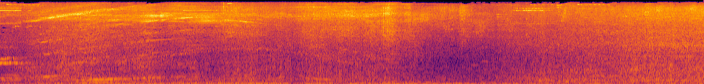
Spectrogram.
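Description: Test Track ride vehicle running along its track through the off-road, extreme-weather sequence: a loud, steady low rumble with a noisy whoosh over it. A rising sweep comes in the first couple of seconds.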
